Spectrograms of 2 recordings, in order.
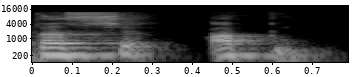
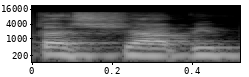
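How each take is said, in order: First: There is a short pause between the two words. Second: The two words are run together without a break. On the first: The speaker calls it right. "मतलब यहां रुक रहे हैं" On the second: The speaker calls it wrong. "सब तस्यापी पढ़ते हैं"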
